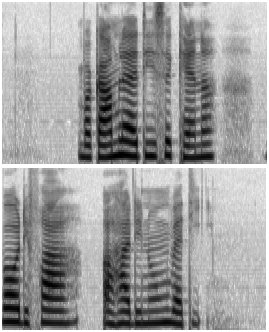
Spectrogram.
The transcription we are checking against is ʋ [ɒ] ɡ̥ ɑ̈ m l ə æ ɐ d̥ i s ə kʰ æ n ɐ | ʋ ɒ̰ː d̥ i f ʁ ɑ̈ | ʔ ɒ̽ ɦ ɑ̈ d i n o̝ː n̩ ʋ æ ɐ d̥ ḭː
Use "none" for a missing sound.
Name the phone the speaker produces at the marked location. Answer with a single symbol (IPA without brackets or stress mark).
ɒ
